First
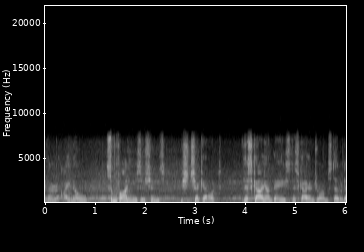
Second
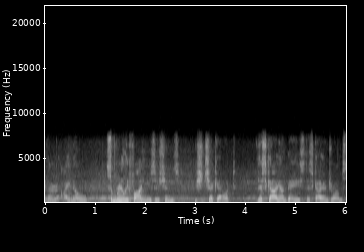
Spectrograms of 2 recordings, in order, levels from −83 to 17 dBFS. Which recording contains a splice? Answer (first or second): first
